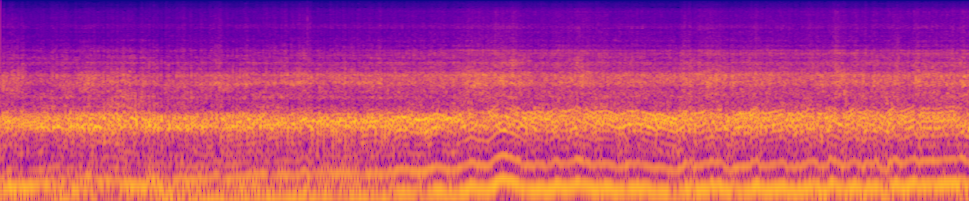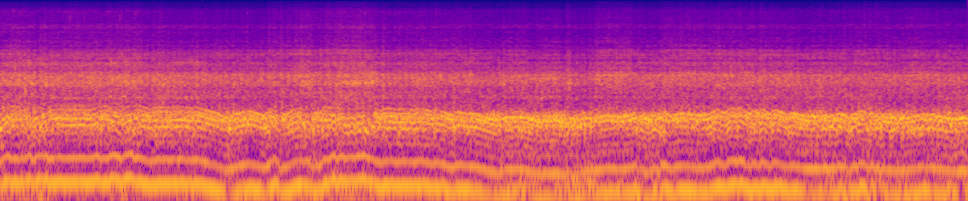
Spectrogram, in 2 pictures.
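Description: Off-road dirt bike engine running hard under a rider, its revs rising and falling as it is ridden through the course, heard close up from an onboard camera.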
